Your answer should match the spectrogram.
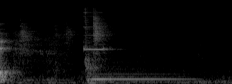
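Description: A single chime-like note that sounds about a second in and rings away over about a second.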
